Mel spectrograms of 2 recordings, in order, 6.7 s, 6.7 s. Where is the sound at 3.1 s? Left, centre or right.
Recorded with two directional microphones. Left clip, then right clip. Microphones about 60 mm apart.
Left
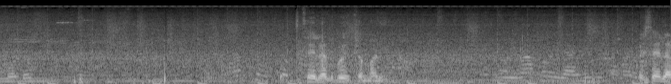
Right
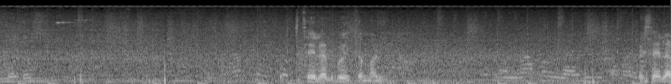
Left.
